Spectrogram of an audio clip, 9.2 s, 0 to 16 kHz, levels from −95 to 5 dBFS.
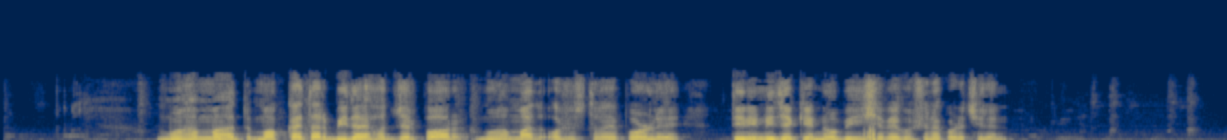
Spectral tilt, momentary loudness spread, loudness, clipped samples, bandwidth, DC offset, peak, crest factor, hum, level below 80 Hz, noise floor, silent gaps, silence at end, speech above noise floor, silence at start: -6 dB/octave; 9 LU; -18 LUFS; under 0.1%; 7.6 kHz; under 0.1%; -2 dBFS; 18 dB; none; -56 dBFS; -62 dBFS; none; 1.65 s; 44 dB; 1.2 s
